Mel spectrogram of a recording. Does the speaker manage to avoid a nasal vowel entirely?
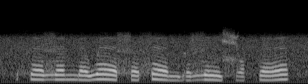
yes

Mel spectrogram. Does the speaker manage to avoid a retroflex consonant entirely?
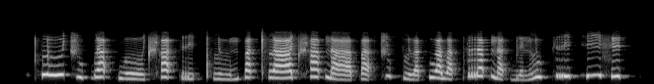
yes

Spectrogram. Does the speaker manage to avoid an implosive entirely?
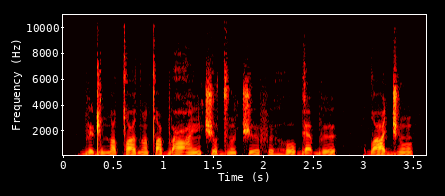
yes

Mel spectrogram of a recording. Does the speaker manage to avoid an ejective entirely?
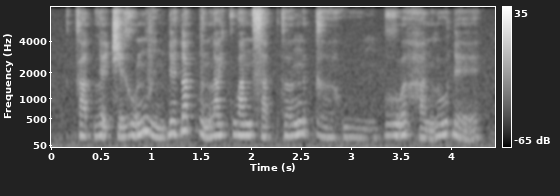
yes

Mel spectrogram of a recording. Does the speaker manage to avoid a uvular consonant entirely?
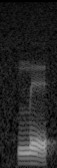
yes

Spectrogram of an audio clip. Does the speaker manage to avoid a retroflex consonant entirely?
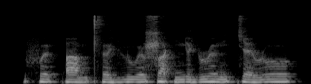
no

